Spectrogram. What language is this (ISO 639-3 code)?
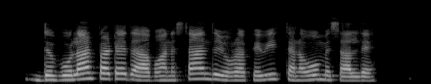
pus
